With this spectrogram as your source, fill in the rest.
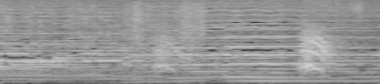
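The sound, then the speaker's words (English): A shaggy dog barks in a building hallway, giving a few short, sharp barks over a steady tonal background. “In the hall, a man approaches, and a shaggy dog runs toward her.”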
